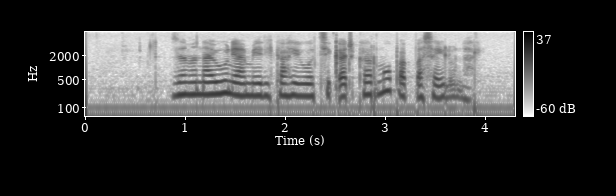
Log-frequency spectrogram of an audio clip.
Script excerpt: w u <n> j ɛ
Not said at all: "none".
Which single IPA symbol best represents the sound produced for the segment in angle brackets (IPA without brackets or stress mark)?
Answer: n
